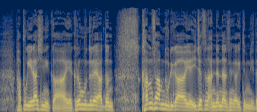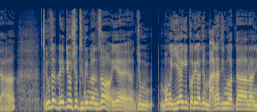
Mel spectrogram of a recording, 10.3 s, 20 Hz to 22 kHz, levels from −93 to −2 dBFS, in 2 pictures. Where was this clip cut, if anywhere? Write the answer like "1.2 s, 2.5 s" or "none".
6.0 s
